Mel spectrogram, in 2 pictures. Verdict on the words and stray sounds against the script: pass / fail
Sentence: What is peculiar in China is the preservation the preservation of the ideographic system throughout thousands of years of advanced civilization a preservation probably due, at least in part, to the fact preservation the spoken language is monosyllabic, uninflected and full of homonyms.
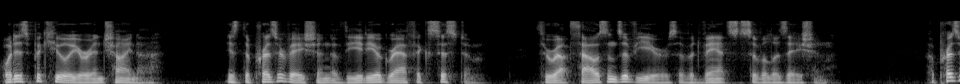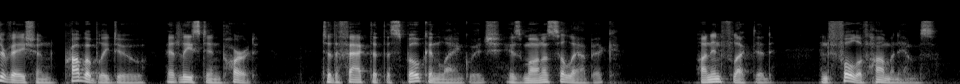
fail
